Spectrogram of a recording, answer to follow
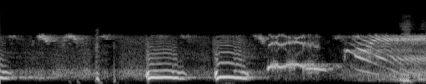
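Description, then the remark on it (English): Pet birds call loudly as they are being fed, letting out a run of tonal, hooting cries that rise and fall in pitch, several in quick succession, with no one talking. “Hold on, I have to feed my birds.”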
